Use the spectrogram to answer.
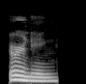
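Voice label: "earning", English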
